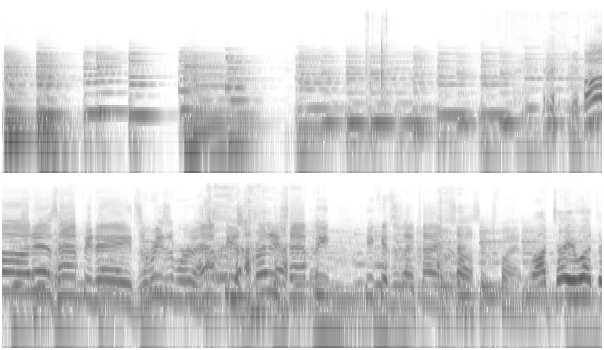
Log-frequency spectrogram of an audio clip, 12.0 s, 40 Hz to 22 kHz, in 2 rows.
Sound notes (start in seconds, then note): 3.8 honky-tonk piano music; 5.0 laughing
